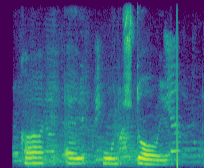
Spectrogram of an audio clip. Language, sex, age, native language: Icelandic, female, 8, Icelandic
